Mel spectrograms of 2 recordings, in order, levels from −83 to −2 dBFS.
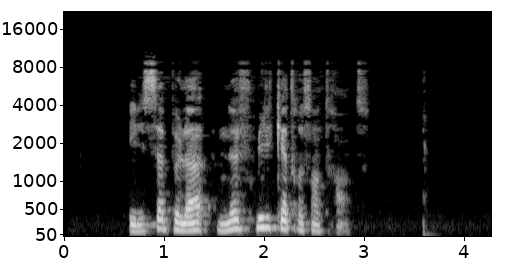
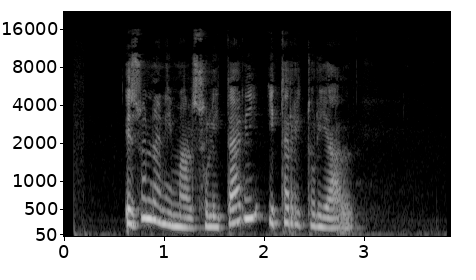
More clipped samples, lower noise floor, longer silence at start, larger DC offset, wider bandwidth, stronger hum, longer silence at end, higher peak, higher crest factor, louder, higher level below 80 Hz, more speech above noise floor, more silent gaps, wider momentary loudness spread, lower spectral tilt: neither; first, -73 dBFS vs -60 dBFS; first, 0.65 s vs 0.1 s; neither; second, 9.6 kHz vs 16 kHz; neither; first, 1.25 s vs 0.95 s; first, -4 dBFS vs -12 dBFS; about the same, 18 dB vs 18 dB; first, -20 LUFS vs -28 LUFS; about the same, -60 dBFS vs -58 dBFS; first, 53 dB vs 33 dB; neither; first, 17 LU vs 8 LU; about the same, -4.5 dB/octave vs -5.5 dB/octave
